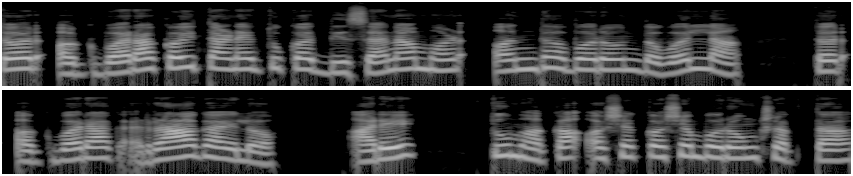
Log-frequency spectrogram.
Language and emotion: Goan Konkani, neutral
